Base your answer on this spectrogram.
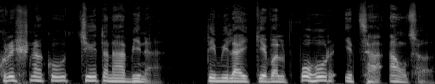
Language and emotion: Nepali, neutral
